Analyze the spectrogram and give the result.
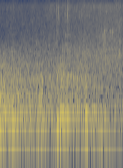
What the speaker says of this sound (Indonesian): Malam itu hujan turun cukup deras.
